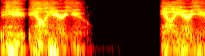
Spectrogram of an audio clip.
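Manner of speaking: speaking in a whisper. A character in a jail cell speaks to a newcomer in a game: whispering. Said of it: "why you are whispering inside of a jail cell".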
